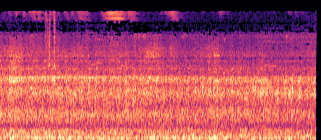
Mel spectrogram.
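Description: Freight train cars rolling past: a steady rumble of steel wheels on the rails, cut off suddenly near the end.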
